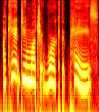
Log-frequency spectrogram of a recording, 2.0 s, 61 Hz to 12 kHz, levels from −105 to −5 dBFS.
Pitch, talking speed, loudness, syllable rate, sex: 250 Hz, 240 wpm, -18 LUFS, 4.5 syllables/s, female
